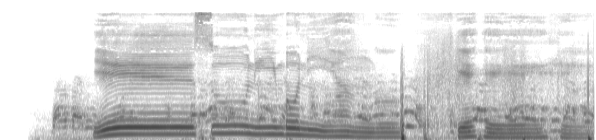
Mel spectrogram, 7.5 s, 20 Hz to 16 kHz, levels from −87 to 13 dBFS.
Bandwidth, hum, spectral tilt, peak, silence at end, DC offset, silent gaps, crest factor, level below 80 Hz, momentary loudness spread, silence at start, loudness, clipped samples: 11.5 kHz; none; -7.5 dB/octave; -8 dBFS; 0 s; under 0.1%; none; 18 dB; -40 dBFS; 16 LU; 0.65 s; -25 LUFS; under 0.1%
